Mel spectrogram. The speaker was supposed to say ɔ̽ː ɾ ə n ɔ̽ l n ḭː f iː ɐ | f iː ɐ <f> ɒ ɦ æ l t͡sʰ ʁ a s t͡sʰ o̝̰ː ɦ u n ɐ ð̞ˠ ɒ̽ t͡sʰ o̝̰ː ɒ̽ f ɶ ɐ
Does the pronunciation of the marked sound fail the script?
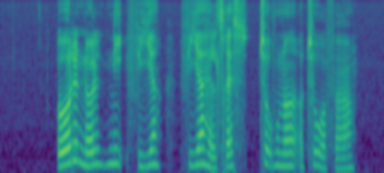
yes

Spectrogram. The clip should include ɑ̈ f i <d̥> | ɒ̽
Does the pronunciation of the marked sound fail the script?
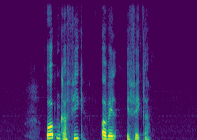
yes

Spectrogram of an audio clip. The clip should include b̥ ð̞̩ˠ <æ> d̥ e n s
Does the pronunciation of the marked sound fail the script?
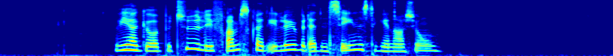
no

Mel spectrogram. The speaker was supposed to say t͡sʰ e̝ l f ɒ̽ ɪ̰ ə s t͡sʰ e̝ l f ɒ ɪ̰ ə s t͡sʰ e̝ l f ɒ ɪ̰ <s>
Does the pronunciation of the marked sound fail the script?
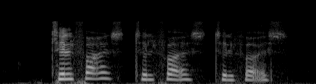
no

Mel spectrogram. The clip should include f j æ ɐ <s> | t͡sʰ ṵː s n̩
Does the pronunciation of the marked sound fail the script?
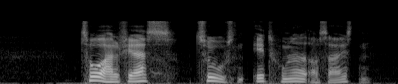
no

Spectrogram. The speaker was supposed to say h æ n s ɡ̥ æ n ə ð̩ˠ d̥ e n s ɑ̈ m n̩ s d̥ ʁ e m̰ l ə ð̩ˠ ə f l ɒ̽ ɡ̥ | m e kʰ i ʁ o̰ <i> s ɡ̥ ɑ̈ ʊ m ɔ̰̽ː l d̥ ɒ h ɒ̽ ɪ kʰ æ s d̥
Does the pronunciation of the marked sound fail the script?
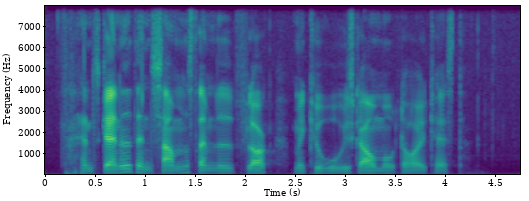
no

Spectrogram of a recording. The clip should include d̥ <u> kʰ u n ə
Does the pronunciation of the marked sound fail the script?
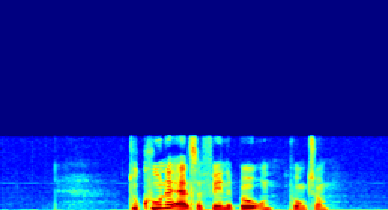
no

